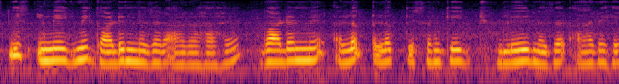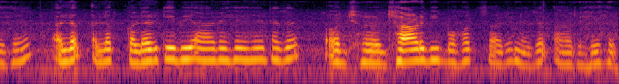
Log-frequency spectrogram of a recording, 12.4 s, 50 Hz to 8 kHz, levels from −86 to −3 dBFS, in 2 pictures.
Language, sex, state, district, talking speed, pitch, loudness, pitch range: Hindi, female, Uttar Pradesh, Varanasi, 170 wpm, 195 Hz, -20 LUFS, 180-210 Hz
